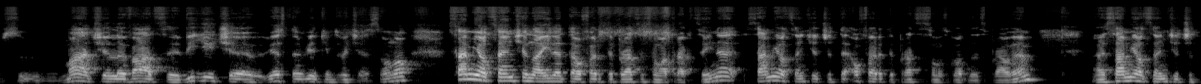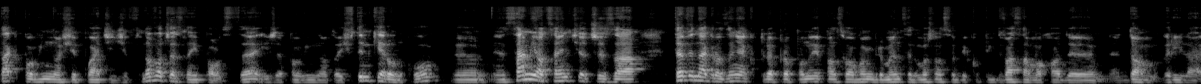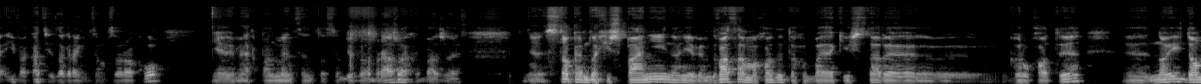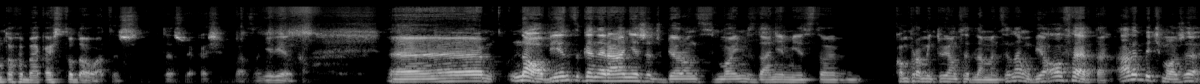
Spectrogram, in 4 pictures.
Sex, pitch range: male, 105-140 Hz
